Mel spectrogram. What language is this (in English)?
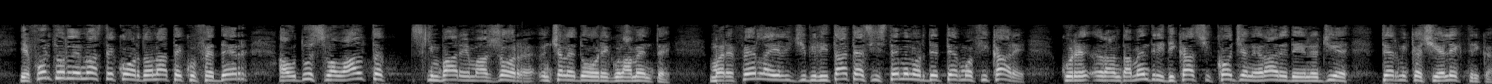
Romanian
